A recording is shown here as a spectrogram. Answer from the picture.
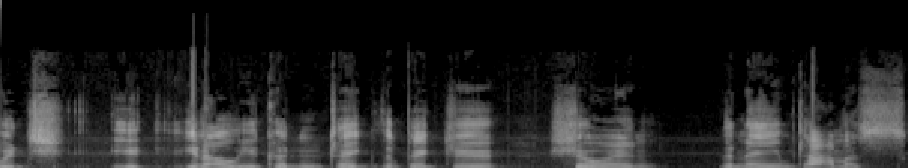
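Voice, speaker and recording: With an American accent, a woman speaks very slowly at a fairly low pitch with ordinary pitch variation. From US South. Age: 80s+. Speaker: community elder interviewee. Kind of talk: oral history interview. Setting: on camera interview. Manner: halting.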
